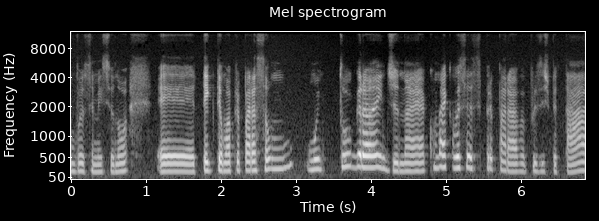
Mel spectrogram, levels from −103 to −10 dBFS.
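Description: Nothing in the recording stood out as a problem on listening.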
